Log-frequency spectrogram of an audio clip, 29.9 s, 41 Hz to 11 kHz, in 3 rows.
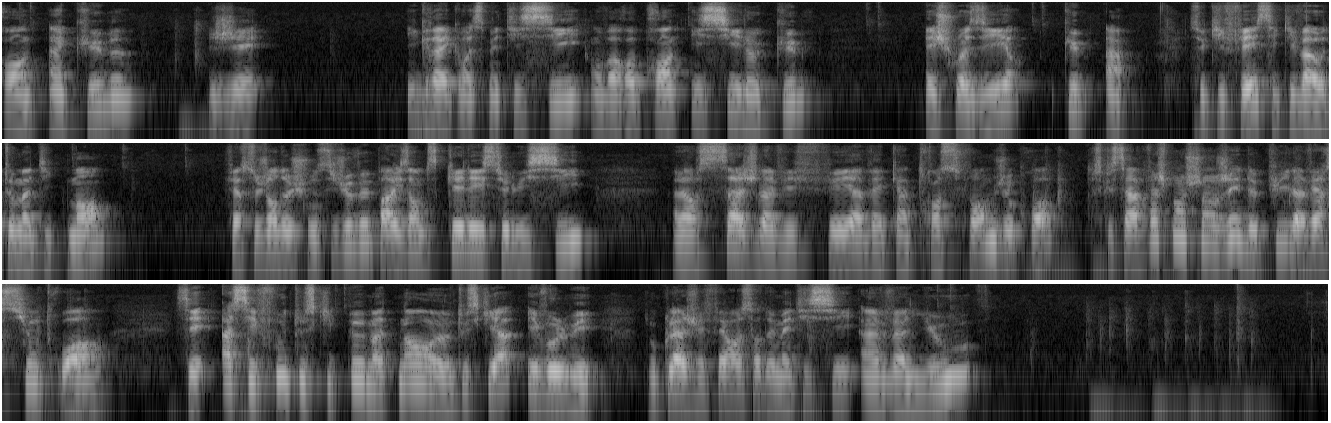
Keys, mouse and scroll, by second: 0.2 shift+a, 1.4 g, 5.2 click, 7.8-22.4 drag.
